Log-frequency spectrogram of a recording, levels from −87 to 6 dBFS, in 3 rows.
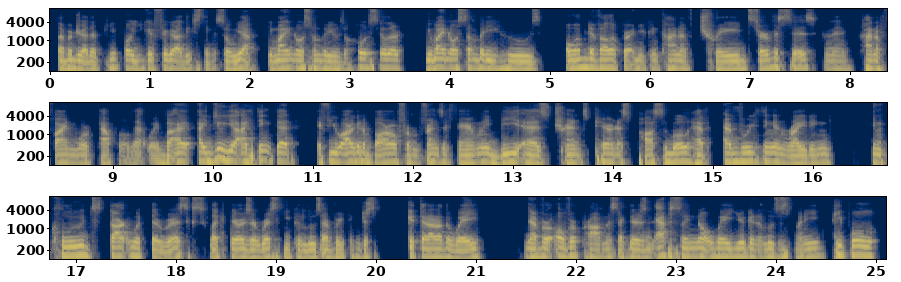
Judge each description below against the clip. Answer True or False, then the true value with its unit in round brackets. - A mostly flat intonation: True (2.3 semitones)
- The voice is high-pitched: False (115 Hz)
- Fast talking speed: True (250 wpm)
